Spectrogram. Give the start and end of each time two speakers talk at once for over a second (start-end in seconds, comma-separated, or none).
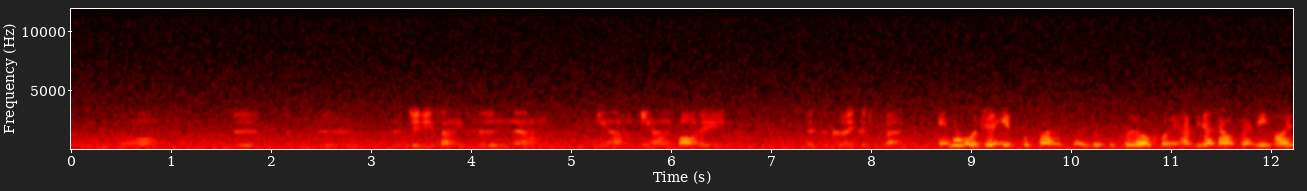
none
